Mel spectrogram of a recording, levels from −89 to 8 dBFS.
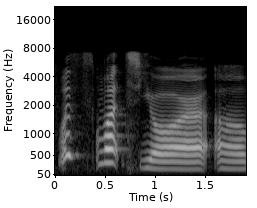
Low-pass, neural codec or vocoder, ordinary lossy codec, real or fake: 7.2 kHz; none; none; real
